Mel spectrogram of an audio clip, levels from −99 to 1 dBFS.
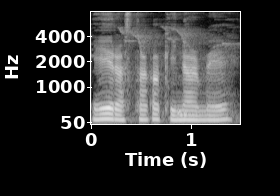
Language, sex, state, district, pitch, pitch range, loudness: Hindi, male, Arunachal Pradesh, Lower Dibang Valley, 130 Hz, 125-135 Hz, -17 LUFS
